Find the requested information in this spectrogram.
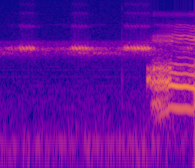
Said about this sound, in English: Oh, why did all of a sudden I hear crickets?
